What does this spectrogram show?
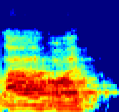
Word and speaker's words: ripper: Now, the reason he says it's a ripper, and you note we spell it R-I-P-P-E-R. So in Australia, anything that has ER on the end, we say ah.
